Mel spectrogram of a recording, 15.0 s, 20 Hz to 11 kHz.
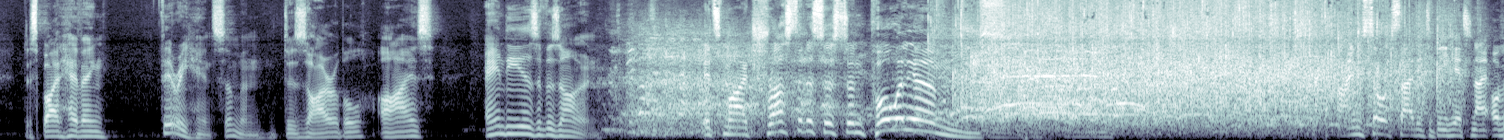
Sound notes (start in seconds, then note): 6.0 laughter; 10.8 cheering, applause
